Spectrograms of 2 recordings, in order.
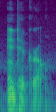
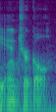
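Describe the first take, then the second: First: Said in the usual way. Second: "Integral" said as "in-ter-gul"; slurred "Integral". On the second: Real, not acted. Reading out a book title, "Integral" slipped to "inter-gul". Slip, then says the word again.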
